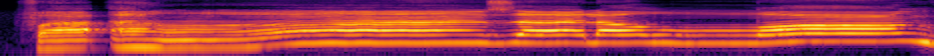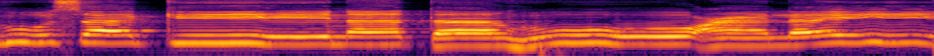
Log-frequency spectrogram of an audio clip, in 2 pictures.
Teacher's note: Sakinatahu, ki panjang 2 ketukan karena ada ya mati. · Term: mad asli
